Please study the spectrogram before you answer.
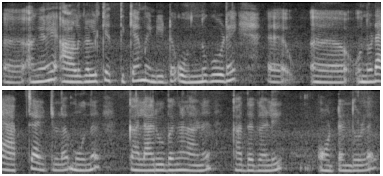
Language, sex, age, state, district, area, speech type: Malayalam, female, 18-30, Kerala, Thrissur, rural, spontaneous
